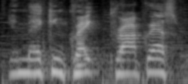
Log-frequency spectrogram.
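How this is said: It is said in a robot voice.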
